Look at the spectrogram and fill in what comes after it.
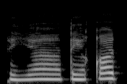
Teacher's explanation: Riyati qad, nya ini namanya qalqalah sugro karena ada huruf qalqalah yang matinya asli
